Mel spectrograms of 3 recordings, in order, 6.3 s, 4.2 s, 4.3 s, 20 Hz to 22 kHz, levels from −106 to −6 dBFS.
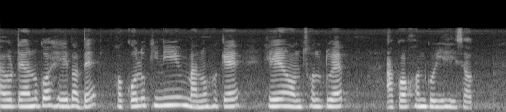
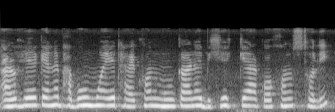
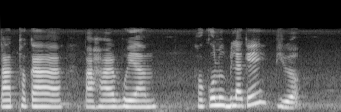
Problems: constant background noise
